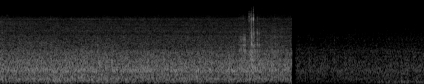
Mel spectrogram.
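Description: Steady outdoor background noise with a single sharp click about two and a half seconds in, then the sound drops suddenly to a much quieter hush where the recording cuts to another shot.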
